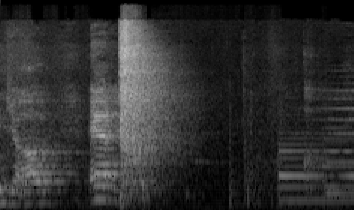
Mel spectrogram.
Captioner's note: gunshot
